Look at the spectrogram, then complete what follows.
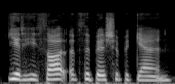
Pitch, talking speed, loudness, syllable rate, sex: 215 Hz, 240 wpm, -18 LUFS, 5.7 syllables/s, female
